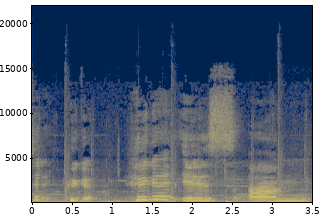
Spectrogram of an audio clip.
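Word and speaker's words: hygge: Do you pronounce it? Huga.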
